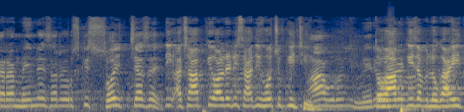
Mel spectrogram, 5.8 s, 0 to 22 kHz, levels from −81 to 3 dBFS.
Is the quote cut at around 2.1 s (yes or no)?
yes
